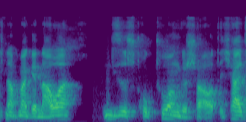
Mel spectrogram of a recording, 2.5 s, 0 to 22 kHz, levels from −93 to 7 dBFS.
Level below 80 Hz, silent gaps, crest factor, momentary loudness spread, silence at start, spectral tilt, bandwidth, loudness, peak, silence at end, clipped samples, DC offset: -70 dBFS; 0.87-0.92 s; 18 dB; 8 LU; 0.05 s; -4.5 dB/octave; 12.5 kHz; -30 LUFS; -10 dBFS; 0 s; under 0.1%; under 0.1%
